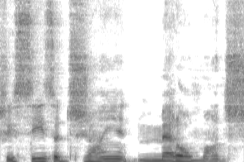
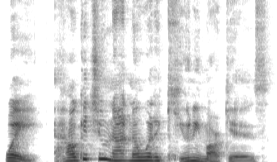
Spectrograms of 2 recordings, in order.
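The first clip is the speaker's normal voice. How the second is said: higher-pitched disbelieving question; incredulous; 6 semitones higher, 4 dB louder than usual. A narrator's reading. Filly presses the stranger about cutie marks, incredulous.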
